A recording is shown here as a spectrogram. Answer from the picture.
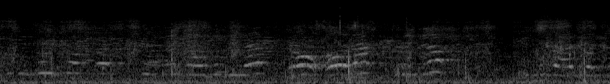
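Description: Faint background voices, high-pitched and child-like, calling and chattering intermittently over a low steady hum.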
